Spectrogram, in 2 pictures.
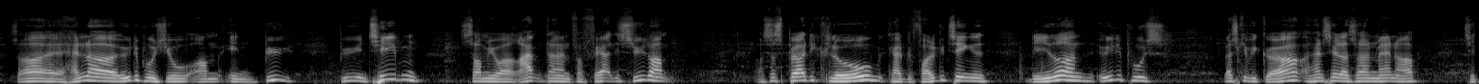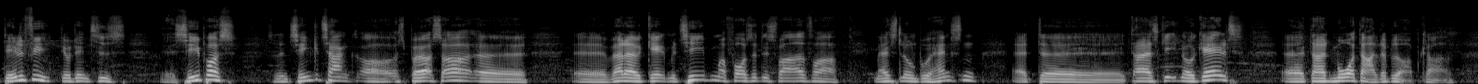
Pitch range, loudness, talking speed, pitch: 130-165 Hz, -25 LUFS, 180 wpm, 145 Hz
